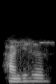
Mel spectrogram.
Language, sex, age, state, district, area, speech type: Punjabi, male, 18-30, Punjab, Kapurthala, urban, conversation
